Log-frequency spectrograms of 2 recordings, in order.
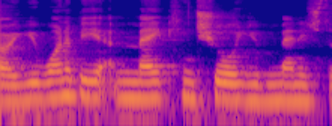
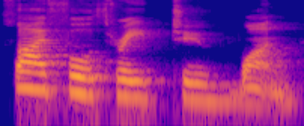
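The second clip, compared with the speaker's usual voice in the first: descending pitch; slower than usual. Shown as a demonstration. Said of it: "going down the stairs".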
